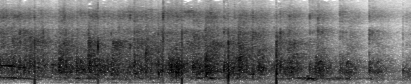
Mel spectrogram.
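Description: Audience applauding, with a voice or two calling out over the clapping; the applause dies away near the end.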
